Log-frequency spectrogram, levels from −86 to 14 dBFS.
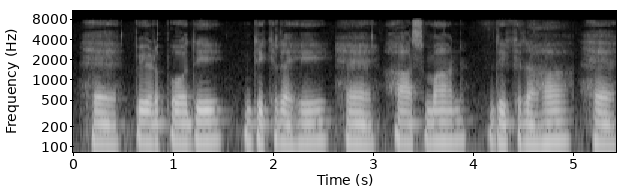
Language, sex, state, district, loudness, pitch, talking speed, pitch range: Hindi, male, Uttar Pradesh, Hamirpur, -17 LUFS, 115 Hz, 100 wpm, 110-115 Hz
